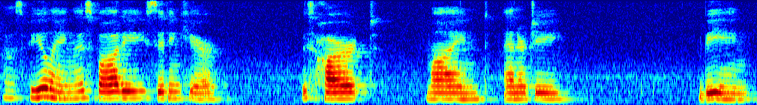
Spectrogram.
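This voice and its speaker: Slow, mellow woman guiding meditation. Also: on the low side, poor audio. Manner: gentle, soothing, unhurried phrasing. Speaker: meditation teacher. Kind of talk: guided meditation, softly spoken with long pauses.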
